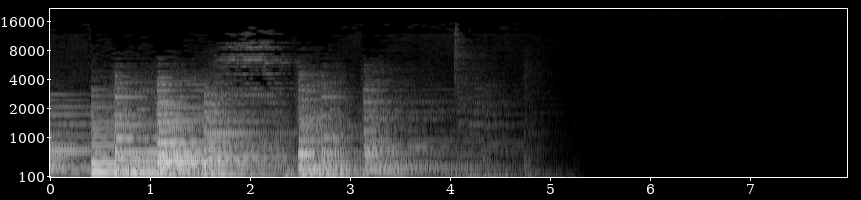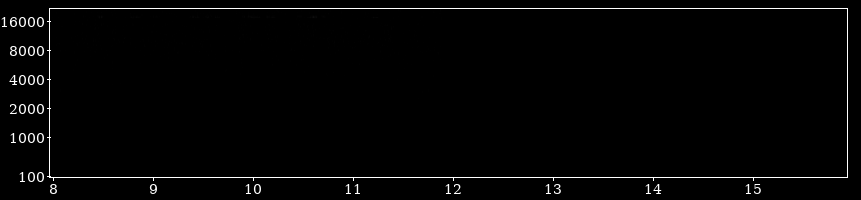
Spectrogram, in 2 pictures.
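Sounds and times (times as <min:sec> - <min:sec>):
written solo piano: 0:00.0 - 0:04.7.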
